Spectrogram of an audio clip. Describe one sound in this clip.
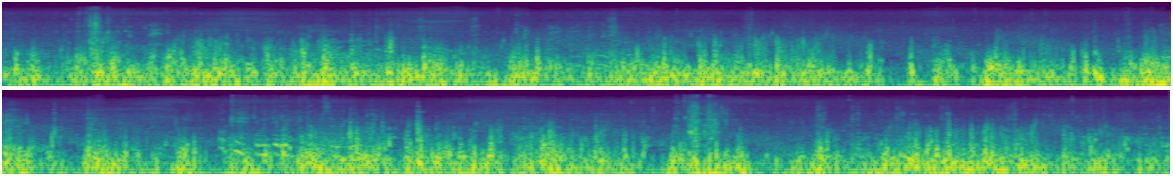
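A man talks calmly and steadily close by.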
